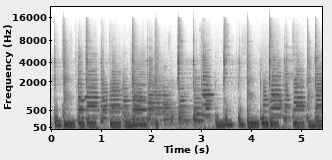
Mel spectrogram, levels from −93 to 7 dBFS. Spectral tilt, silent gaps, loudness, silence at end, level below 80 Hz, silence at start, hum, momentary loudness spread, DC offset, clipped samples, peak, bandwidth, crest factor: -6.5 dB/octave; none; -23 LUFS; 0 s; -28 dBFS; 0 s; none; 5 LU; under 0.1%; under 0.1%; -8 dBFS; 15.5 kHz; 14 dB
